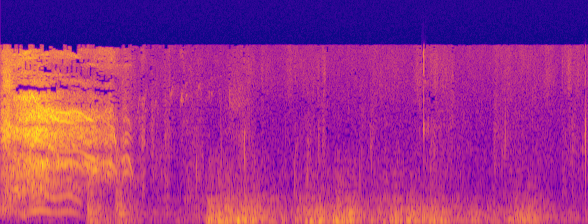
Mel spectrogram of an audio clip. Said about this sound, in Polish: Zaczęło kropić i to jest to doświadczenie, które w mieście jest niepożądane, bo się otwiera parasole, a tutaj dopóki nie leje jak z cebra, to można się cieszyć deszczem.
